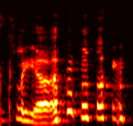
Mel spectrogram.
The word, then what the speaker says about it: Clear: name, so Cuz it does just sound like everyone's mispronouncing Claire. Which I thought for the longest time until I watched it with subtitles, and then I was like, "Oh my god, her name is Clear."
